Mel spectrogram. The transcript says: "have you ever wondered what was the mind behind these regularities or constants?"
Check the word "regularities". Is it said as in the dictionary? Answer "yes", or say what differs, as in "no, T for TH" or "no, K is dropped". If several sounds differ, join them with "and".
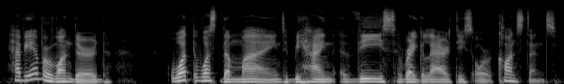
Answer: no, S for Z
